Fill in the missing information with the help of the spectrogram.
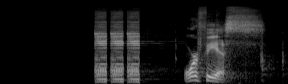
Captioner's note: buzzing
